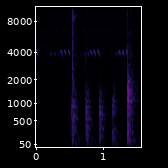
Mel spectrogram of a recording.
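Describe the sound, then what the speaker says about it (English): Five firm knocks on a door, evenly spaced and close, each a solid hollow thud against a quiet background with a faint tonal hum. "I knocked on the door"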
